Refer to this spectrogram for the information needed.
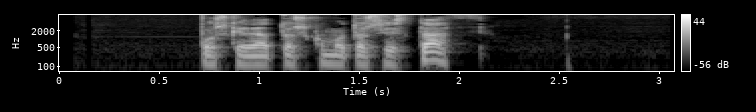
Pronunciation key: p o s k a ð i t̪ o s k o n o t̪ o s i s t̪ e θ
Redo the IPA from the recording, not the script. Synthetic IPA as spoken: p o s k e ð a t̪ o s k o m o t̪ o s e s t̪ a θ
